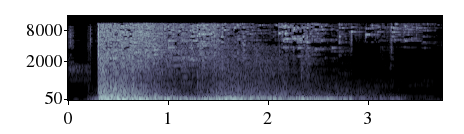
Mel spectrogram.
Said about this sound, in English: The door next to that disintegrates, windows break.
